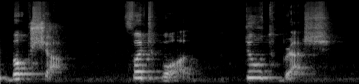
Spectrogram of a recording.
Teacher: इनमें क्या होता है कि जो first part होता है उस particular word का, उस पे normally stress आता है · Now there are certain compound nouns। Stress is on the first component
